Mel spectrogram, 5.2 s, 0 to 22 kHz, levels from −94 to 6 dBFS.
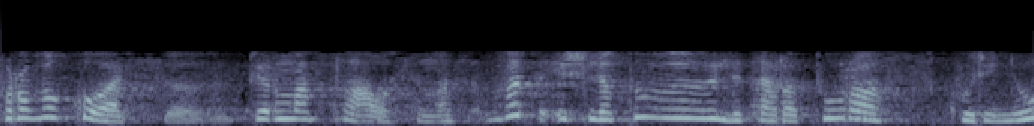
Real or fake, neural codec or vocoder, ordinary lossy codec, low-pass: real; none; AAC, 16 kbps; 7.2 kHz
